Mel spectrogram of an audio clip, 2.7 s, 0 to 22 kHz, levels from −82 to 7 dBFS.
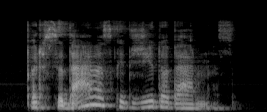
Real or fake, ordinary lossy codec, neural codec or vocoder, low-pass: real; MP3, 64 kbps; none; 10.8 kHz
